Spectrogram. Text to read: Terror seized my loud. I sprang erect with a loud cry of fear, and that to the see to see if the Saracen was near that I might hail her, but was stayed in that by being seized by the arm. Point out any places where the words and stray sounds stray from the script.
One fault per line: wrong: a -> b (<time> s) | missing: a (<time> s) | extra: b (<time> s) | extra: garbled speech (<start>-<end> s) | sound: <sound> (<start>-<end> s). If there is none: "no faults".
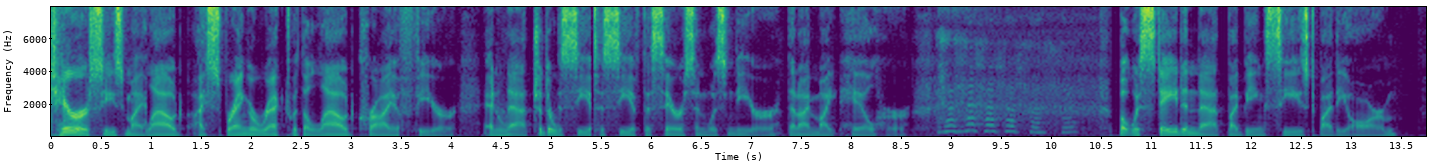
sound: laugh (8.8-10.3 s)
